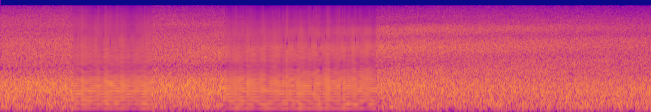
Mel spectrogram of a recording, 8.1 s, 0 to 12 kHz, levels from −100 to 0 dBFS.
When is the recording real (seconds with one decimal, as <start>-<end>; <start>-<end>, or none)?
0.0-0.9; 1.9-2.8; 4.7-8.1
